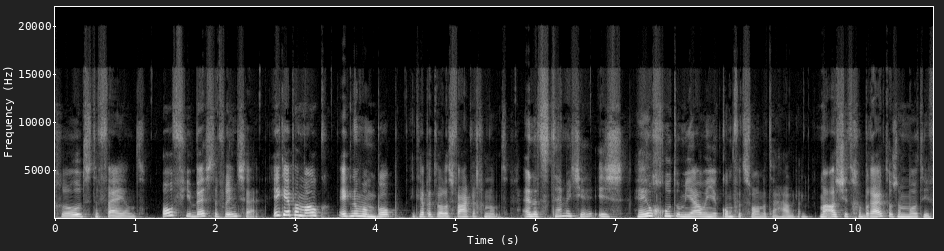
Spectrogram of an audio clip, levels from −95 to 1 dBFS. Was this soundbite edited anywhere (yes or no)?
yes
